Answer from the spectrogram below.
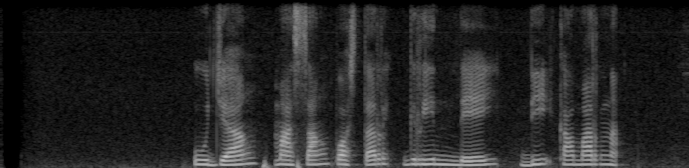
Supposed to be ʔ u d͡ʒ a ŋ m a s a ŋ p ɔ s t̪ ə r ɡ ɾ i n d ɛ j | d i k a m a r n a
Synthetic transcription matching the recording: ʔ u d͡ʒ a ŋ m a s a ŋ p ɔ s t̪ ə r ɡ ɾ i n d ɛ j | d i k a m a r n a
